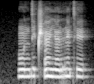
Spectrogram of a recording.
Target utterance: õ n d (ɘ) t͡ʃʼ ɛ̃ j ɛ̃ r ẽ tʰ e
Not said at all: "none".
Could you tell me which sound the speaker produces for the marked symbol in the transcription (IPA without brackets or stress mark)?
e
